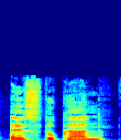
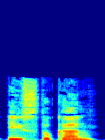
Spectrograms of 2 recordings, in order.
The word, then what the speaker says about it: истукан: Он говорил «эстукан» вместо «истукан», «особенный» вместо «особенный», «турк» вместо «турок».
